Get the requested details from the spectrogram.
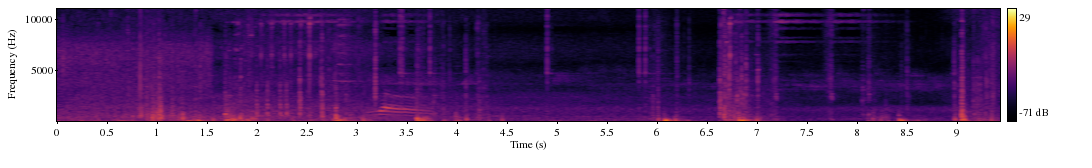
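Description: Soft clicks and chimes sound in quick succession.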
